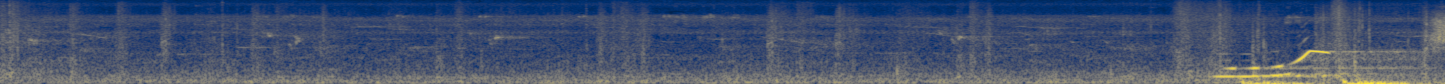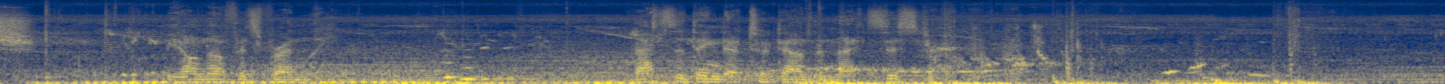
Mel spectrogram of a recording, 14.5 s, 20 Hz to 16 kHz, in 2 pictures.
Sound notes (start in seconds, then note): 5.9 creature warbles; 9.4 cautious boop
